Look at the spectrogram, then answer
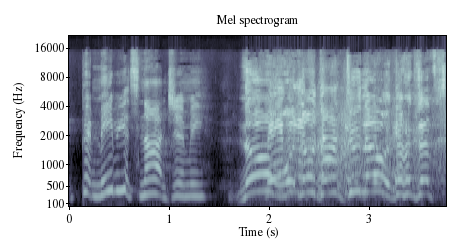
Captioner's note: laughter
